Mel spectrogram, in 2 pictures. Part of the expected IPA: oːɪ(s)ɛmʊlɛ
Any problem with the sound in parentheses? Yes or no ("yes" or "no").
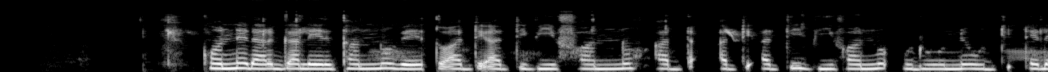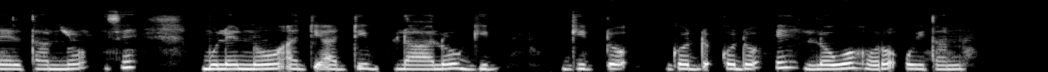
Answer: no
